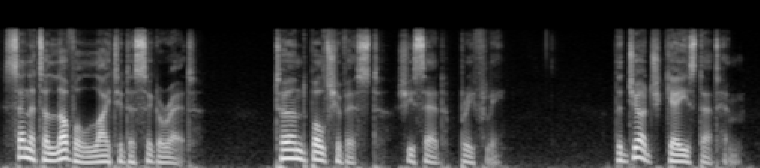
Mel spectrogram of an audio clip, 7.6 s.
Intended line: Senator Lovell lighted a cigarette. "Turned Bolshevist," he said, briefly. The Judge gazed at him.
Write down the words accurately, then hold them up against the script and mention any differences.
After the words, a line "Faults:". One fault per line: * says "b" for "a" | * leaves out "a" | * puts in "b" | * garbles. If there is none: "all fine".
Senator Lovell lighted a cigarette. "Turned Bolshevist," she said, briefly. The Judge gazed at him.
Faults:
* says "she" for "he"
